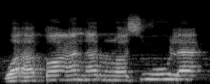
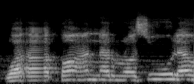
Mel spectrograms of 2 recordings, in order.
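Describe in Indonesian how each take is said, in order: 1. Vokal akhir kata terakhir pendek. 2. Vokal akhir kata terakhir pendek.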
